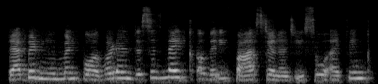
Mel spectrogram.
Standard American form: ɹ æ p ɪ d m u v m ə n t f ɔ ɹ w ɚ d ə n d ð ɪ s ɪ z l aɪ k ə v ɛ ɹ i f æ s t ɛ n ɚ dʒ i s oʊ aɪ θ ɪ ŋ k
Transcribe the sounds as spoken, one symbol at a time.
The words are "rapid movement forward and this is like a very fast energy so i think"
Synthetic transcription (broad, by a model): ɹ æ p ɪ d m u v m ə n t f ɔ ɹ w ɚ d ə n d ɪ s ɪ z l aɪ k ə v ɛ ɹ i f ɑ s t ɛ n ɚ dʒ i s oʊ aɪ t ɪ ŋ k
